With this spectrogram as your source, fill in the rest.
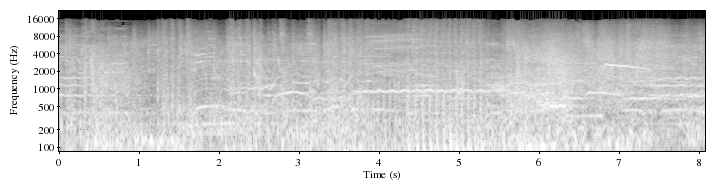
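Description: Gunfire from a Borderlands 2 video game trailer: dense, continuous shooting and crashing blasts layered with music and voices, loud and busy throughout.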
